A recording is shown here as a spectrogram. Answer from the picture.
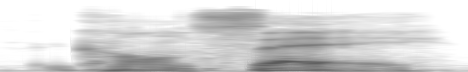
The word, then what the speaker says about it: Conseil: Now, Aronnax does have a really dedicated servant, and it's spelled Conseil. In the book, but it's actually conseil, and it actually does mean counsel, like, you know, to give advice.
